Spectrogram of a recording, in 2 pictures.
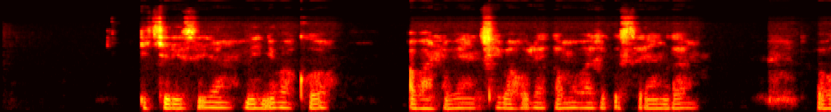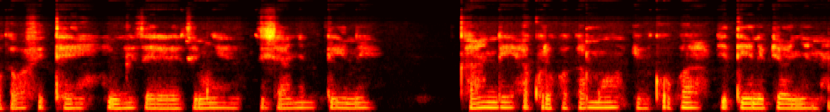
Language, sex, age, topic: Kinyarwanda, female, 18-24, government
